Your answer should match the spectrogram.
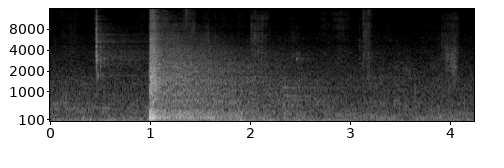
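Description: A single loud bang about a second in, with an echo that dies away over about a second.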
